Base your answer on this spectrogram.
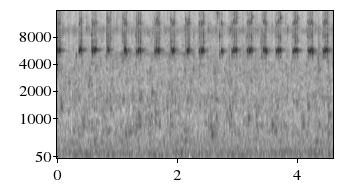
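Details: Cricket song recorded 25 February 2023 as tutor material for training contest songbirds such as magpie-robins. Short, shrill, high chirps repeat regularly about four times a second against quietly trickling water.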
